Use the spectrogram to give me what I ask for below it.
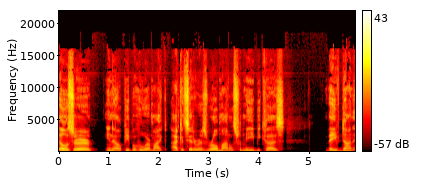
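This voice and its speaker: A man's fairly low voice with monotone, flat intonation, an American accent and a moderate pace. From Chicago. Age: 40s. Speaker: entrepreneur, former teacher. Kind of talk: casual chat.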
